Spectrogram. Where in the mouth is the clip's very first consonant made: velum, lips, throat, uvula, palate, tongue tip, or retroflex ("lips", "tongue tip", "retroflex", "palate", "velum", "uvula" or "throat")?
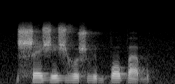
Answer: retroflex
